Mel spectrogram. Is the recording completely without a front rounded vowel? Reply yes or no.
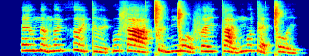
no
